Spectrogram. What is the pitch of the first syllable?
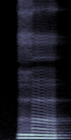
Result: low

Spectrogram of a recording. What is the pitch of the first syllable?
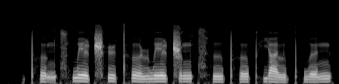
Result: low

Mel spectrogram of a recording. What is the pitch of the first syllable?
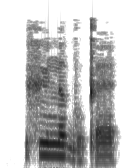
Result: high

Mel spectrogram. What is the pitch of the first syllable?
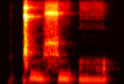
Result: falling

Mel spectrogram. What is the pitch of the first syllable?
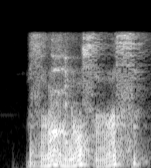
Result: rising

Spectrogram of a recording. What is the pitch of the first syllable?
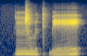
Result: falling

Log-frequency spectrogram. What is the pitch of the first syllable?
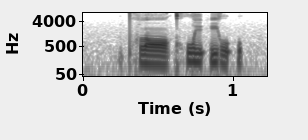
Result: low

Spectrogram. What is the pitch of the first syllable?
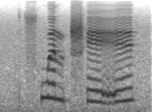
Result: falling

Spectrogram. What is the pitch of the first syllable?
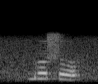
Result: high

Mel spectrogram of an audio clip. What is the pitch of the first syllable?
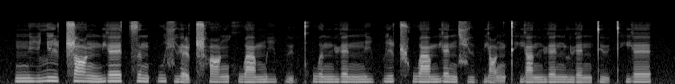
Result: rising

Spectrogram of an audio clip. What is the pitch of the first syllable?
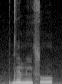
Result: high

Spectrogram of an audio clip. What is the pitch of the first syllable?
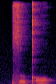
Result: rising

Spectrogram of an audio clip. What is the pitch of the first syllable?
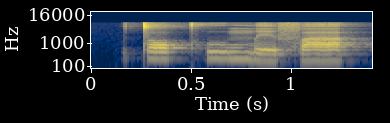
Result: high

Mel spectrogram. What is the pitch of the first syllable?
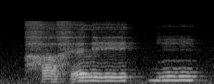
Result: low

